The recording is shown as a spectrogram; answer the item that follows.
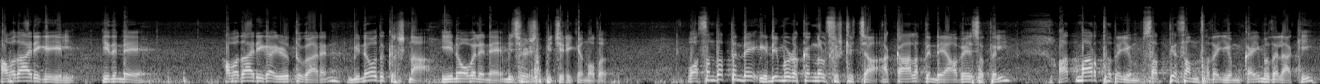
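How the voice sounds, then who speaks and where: A man reading a book review aloud in a measured, formal way, with faint background noise and the odd passing vehicle. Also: medium pitch, rough recording.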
